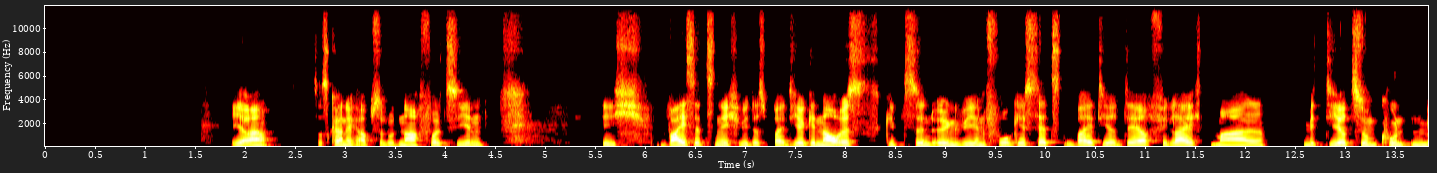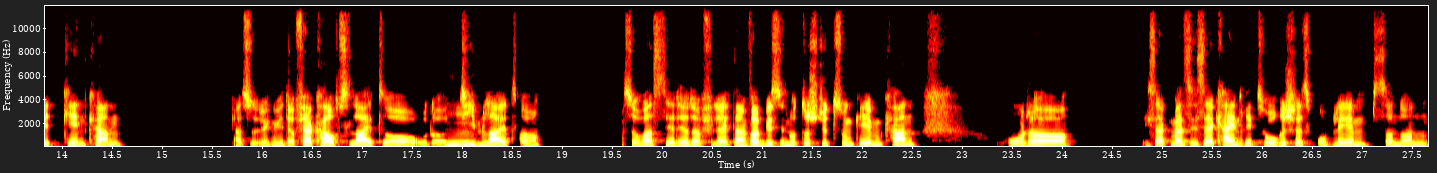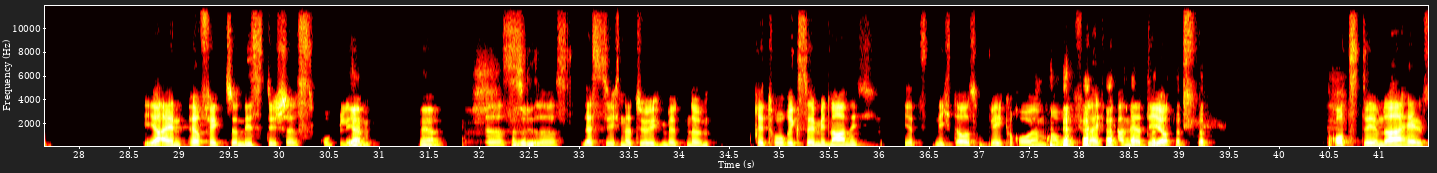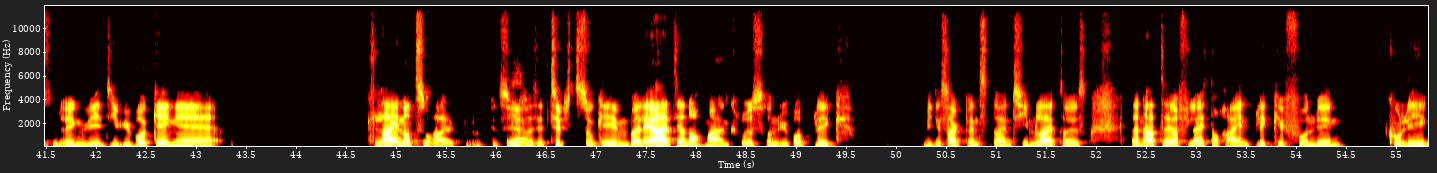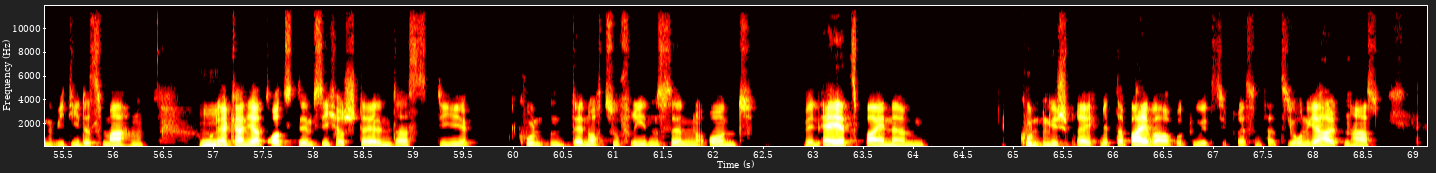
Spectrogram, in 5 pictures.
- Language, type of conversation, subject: German, advice, Wie hindert mich mein Perfektionismus daran, mit meinem Projekt zu starten?
- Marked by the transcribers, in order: laugh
